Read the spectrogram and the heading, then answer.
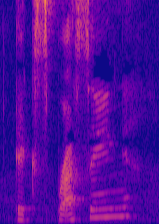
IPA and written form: ɪkˈspresɪŋ (expressing)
